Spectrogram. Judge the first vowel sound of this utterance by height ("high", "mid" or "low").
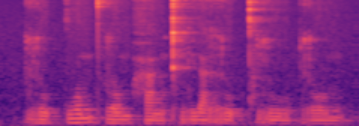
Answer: high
